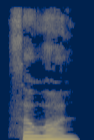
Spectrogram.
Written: ಸವಾಲ್

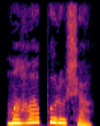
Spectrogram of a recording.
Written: ಮಹಾಪುರುಷೆ

